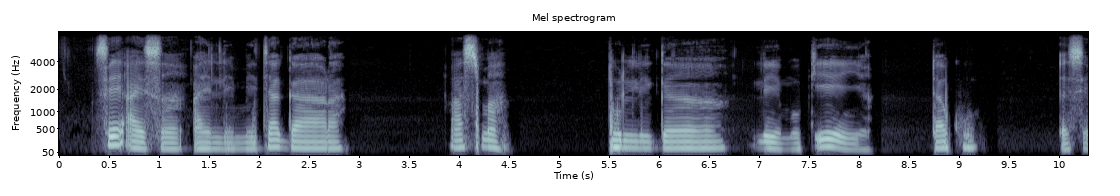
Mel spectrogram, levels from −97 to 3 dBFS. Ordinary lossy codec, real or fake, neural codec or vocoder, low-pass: none; real; none; 7.2 kHz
